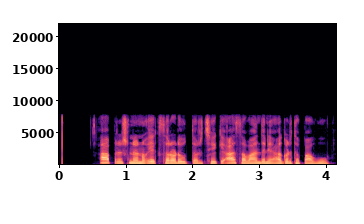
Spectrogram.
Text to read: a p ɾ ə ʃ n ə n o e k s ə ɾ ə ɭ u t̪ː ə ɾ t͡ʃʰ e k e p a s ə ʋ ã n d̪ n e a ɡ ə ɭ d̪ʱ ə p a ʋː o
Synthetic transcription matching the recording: a p ɾ ə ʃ n ə n o e k s ə ɾ ə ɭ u t̪ː ə ɾ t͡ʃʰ e k e ʔ a s ə ʋ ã n d̪ n e a ɡ ə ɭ d̪ʱ ə p a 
